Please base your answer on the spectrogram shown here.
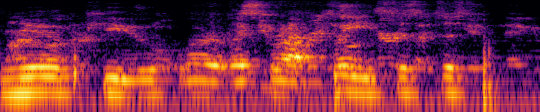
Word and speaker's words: nuclear: problem for later there's they say it like n-u n-u-c-u-l-e-a-r but it's n-u-c-l-e-a-r like New Q Laura stop away cause a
